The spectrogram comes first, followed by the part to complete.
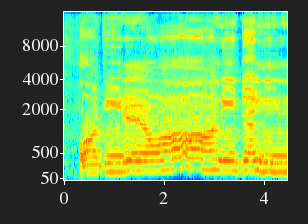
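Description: A man chanting unaccompanied through a microphone, in long held melodic notes. It starts about a third of a second in and breaks briefly about three and a half seconds in.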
